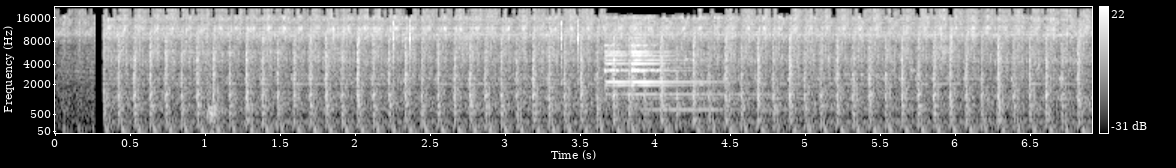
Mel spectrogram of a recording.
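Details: Honda XRM 125 fi engine with suspected worn clutch damper rubbers: fast, hard metallic clatter at about three beats a second, like a machine gun, heard before teardown; clutch damper rattle, gone after repair.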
